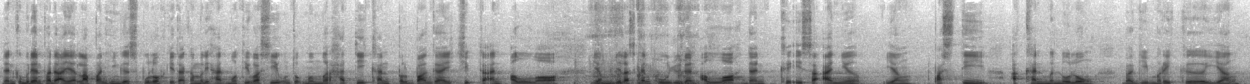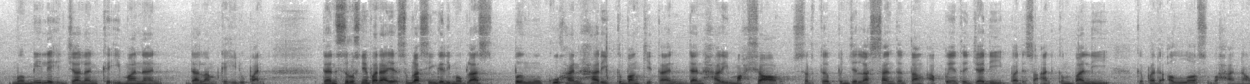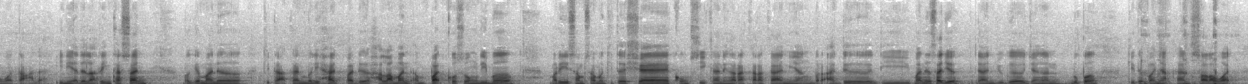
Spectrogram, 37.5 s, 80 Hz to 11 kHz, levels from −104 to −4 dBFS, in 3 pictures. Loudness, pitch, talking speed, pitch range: -26 LUFS, 105 Hz, 145 wpm, 90-115 Hz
